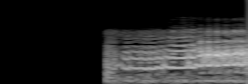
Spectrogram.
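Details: Red junglefowl hen, recorded as a lure for wild junglefowl: after silence, a single drawn-out, nasal, gradually rising squawk that is still going when the recording ends.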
